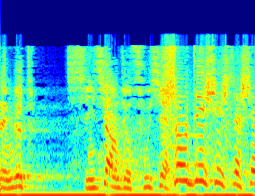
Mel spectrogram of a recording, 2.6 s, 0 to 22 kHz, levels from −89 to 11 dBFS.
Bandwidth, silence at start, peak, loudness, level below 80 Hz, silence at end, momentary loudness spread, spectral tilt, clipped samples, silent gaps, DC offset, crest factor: 11 kHz; 0 s; 0 dBFS; -8 LUFS; -32 dBFS; 0 s; 11 LU; -3.5 dB/octave; 3%; none; 40%; 12 dB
